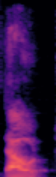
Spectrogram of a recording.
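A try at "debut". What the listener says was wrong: এটা হচ্ছে ডেবিউ, ওই যে ক্রিকেটাররা যে প্রথমবার, হ্যাঁ, এটা হচ্ছে ডেবিউ। টিটা হচ্ছে না আর কি, ডেবিউ। Alright, ডেবিউ।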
